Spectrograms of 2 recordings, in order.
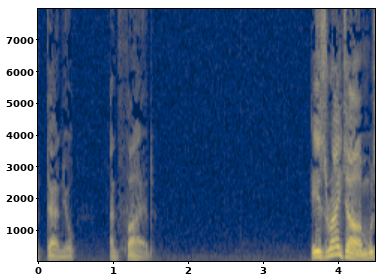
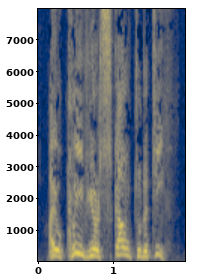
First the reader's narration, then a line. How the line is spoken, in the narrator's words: Schroeder roared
